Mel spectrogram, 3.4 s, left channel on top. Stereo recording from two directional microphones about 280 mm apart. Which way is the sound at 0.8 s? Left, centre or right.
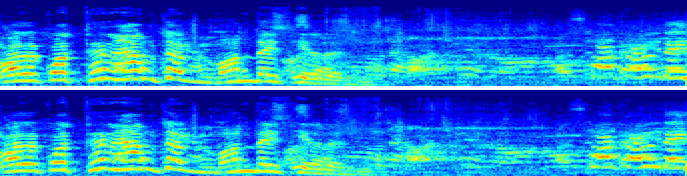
Left.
